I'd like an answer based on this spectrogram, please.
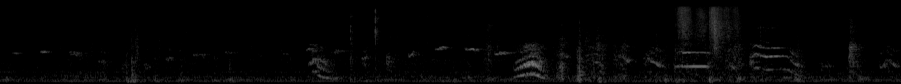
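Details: Bichon and shih poo puppies with parents in a small room, thin whimpering squeals building into louder wavering cries and yips in the second half, a sharp clatter near seven seconds over a low hum.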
